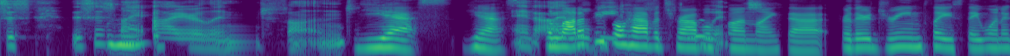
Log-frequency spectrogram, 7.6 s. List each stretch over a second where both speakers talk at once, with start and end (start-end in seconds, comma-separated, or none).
3.9-5.8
